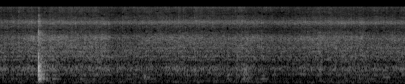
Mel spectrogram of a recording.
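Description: Sabudana khichuri stirred in a pan after a short covered cook, a constant soft sizzle and hiss with one sharp clack of the spoon early on and faint scraping beneath.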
